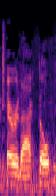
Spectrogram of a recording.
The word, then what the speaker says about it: Pterodactyl: No, she actually she turns into a pterodactyl.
